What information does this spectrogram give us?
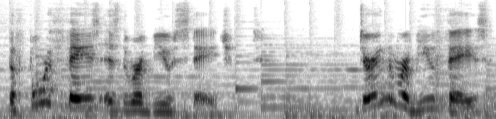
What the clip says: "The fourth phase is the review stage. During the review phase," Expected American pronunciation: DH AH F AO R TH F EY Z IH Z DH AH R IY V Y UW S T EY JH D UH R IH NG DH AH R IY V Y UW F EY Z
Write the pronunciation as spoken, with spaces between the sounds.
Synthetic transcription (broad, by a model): DH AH F AO R TH F EY Z IH Z DH AH R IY V Y UW S T EY JH D UH R IH NG DH AH R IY V Y UW F EY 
